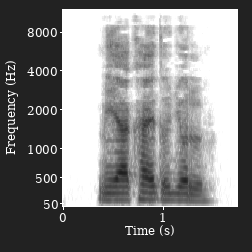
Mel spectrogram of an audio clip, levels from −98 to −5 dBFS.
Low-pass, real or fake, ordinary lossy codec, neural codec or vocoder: 10.8 kHz; fake; AAC, 48 kbps; vocoder, 44.1 kHz, 128 mel bands, Pupu-Vocoder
